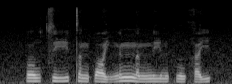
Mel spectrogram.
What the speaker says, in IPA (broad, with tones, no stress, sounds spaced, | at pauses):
o˨˧ w t͡s iː˨˥ t̪ ɐ˨ n p ɔː˨˩ j ŋ ɵ˥ n n̪ ɐ˨˧ n n̪ iː˨ m kʷ ɐ˨ w h ɐ˨˥ j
